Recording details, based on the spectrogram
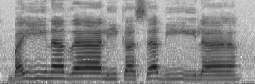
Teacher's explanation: یہ یا مدہ نہیں ہے بلکہ یا لین ہے، یا ساکن سے قبل زبر ہو تو وہ یا لین ہے، اس کو نرمی کے ساتھ بولتے ہیں ، لین کے معنی نرمی کے، تو نرمی کے ساتھ اس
